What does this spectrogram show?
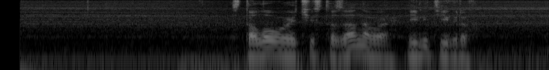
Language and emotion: Russian, neutral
